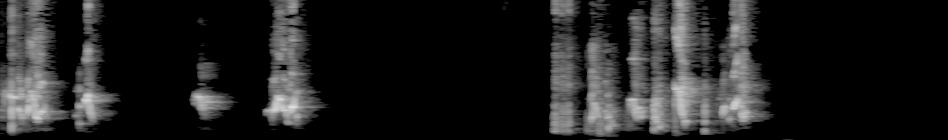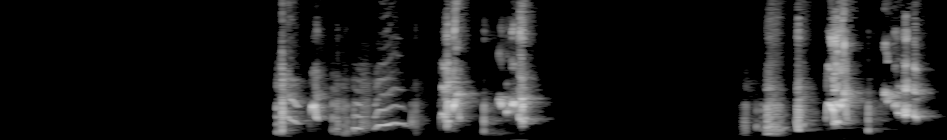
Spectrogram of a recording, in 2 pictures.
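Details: Sparse budgerigar chatter with short scratchy chirps and clicking bursts arriving every few seconds, separated by silent gaps.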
